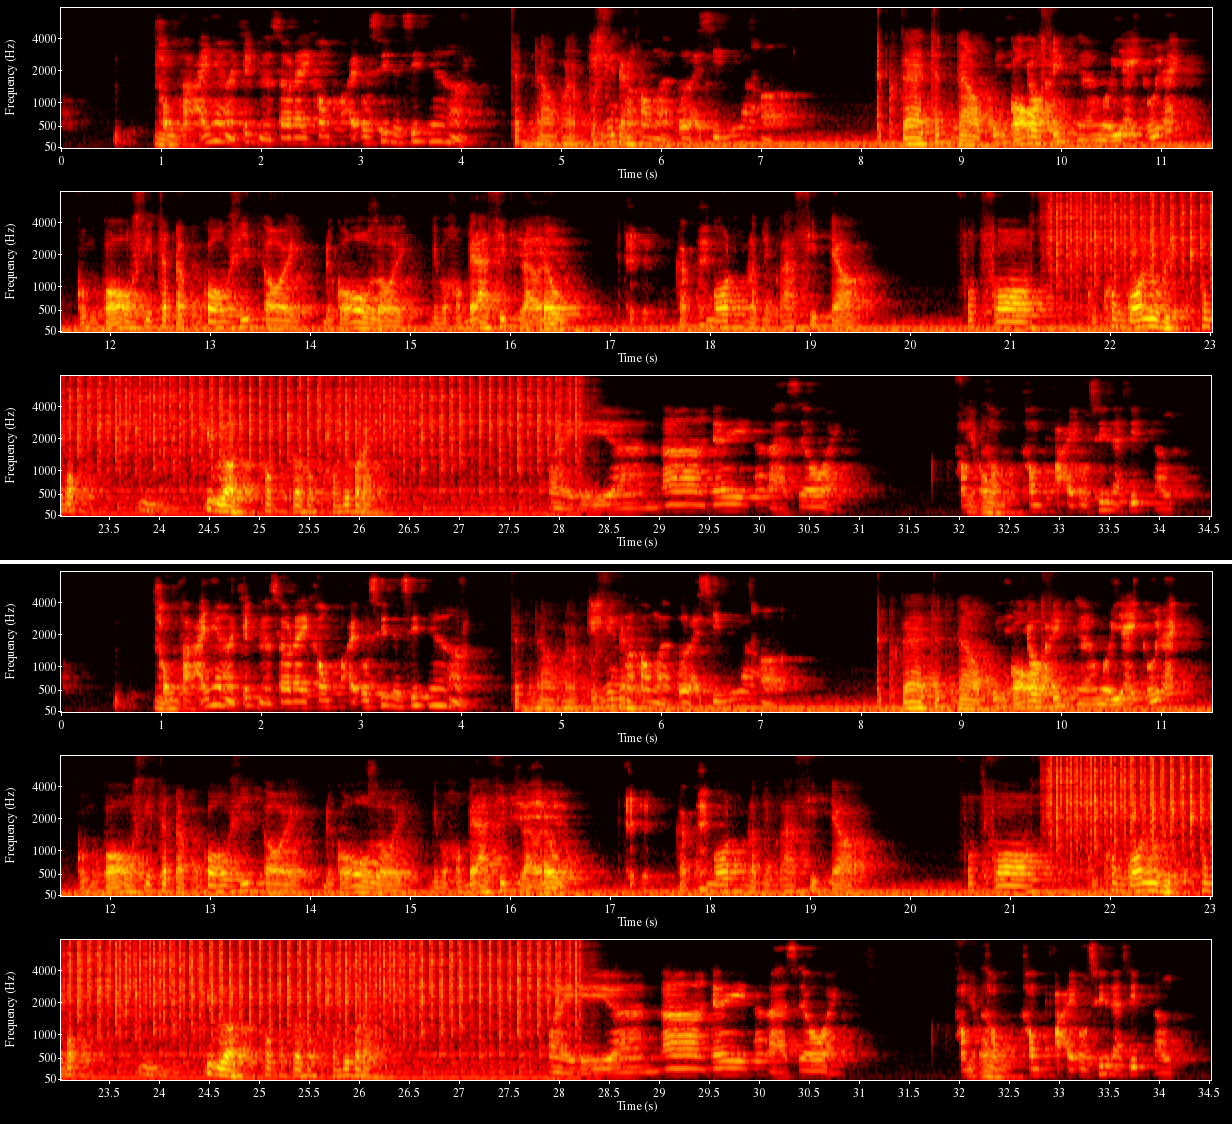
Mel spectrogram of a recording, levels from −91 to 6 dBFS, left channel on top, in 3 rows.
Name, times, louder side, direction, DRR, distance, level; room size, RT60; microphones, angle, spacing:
voice 1, 0.9-4.1 5.3-7.3 9.6-11.2 16.1-16.6 17.2-17.4 17.9-18.0 27.9-30.8 32.0-34.1, right 3 dB, 50° right, 7 dB, 2.2 m, -35 dB
voice 2, 4.5-5.7 8.4-10.0 11.7-16.5 17.7-19.5 20.5-21.3 21.8-23.2 23.8-24.1 24.4-26.2 32.1-32.4, left 1 dB, 30° left, 4 dB, 3.0 m, -31 dB
sound 1, 4.6-22.4, equal, 75° left, 4.0 m, -42 dB
sound 2, 21.3-28.2, right 5 dB, 20° right, 0.8 m, -33 dB
26.0 x 15.5 x 8.3 m, 0.78 s
head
